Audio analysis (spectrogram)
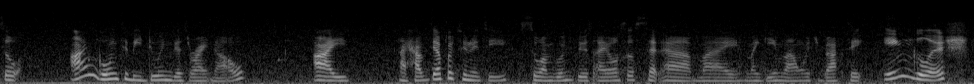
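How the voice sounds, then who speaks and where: A woman's voice: on the low side, animated, moderate pace, a bit bright, rough recording. A woman giving casual gameplay commentary in a rambling, conversational way. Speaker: gaming content creator. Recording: faint hiss.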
